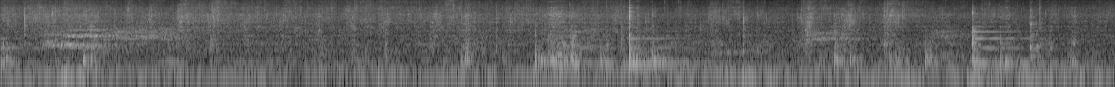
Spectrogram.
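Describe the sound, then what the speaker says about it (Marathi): Turmeric, red chili powder and masala being stirred into frying methi and garlic in a pan, a low steady sizzle broken by repeated spoon scrapes and clinks against the vessel. "तर त्यात आपण अर्धा चमचा हळद, अर्धा चमचा लाल तिखट, अर्धा चमचा मसाला घालून चांगले मिक्स करून घ्यायचे आहे."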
